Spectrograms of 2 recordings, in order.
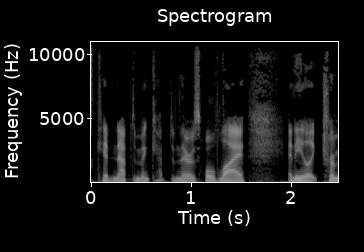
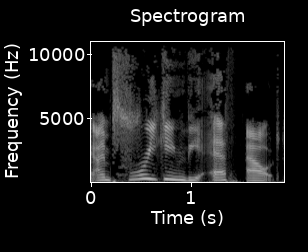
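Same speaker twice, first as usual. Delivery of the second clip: ordinary talk, nothing marked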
